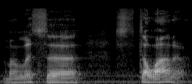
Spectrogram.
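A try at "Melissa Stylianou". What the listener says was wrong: No, it wasn't. You skipped a syllable. The third one, Stylianu. No, you skipped the second one.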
